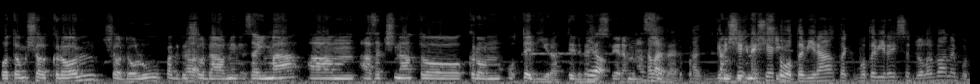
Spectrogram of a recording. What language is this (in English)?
Czech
